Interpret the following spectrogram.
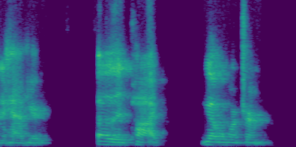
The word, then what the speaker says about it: pi: the symbol that looks like that and it's pi but it's pronounced like pi and sometimes they make it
